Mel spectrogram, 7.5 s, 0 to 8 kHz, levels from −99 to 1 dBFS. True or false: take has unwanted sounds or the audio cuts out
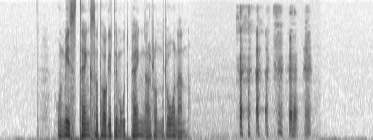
true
